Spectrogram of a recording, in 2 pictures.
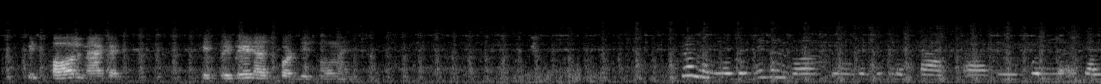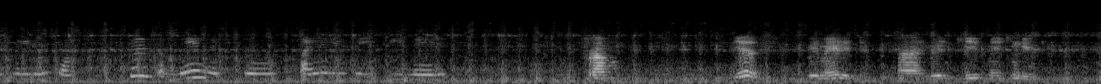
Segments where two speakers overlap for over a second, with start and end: none

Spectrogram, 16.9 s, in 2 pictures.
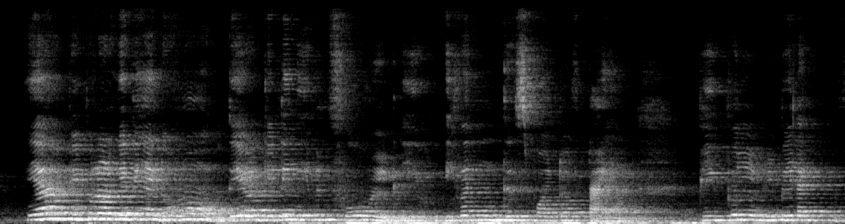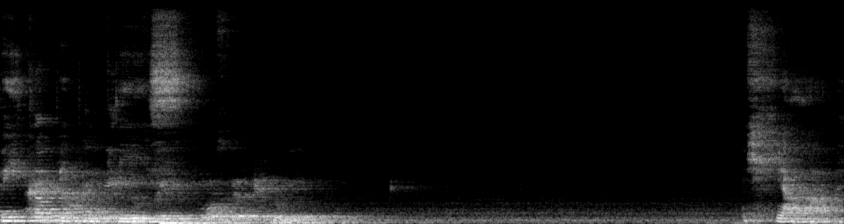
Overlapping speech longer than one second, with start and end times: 8.7-10.3

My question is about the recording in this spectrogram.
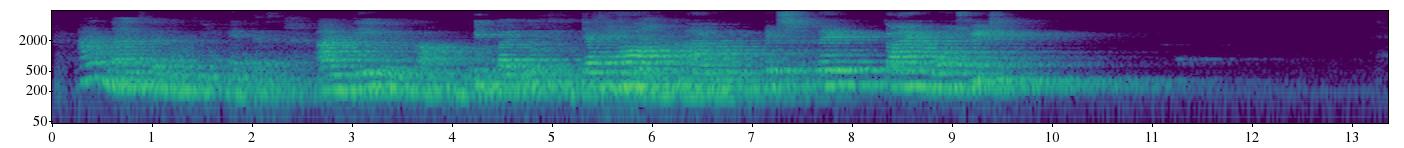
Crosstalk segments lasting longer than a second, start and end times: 5.5-6.8

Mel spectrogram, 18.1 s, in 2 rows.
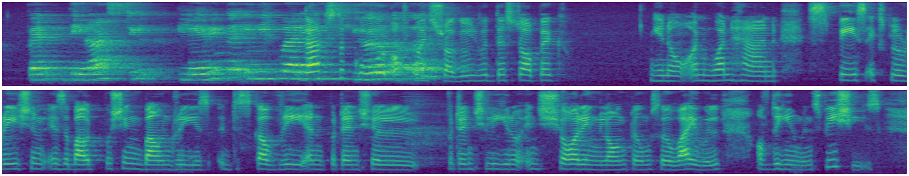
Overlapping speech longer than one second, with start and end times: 2.9-4.4

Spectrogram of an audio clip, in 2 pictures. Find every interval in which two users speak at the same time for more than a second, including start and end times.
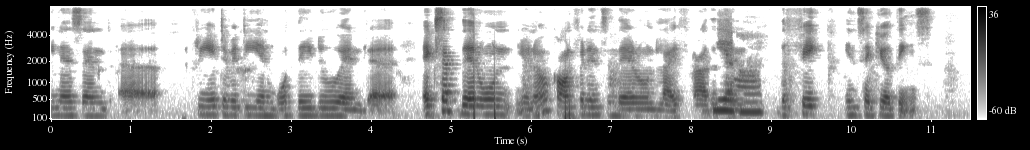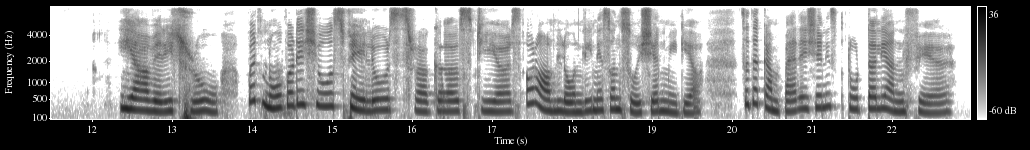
none

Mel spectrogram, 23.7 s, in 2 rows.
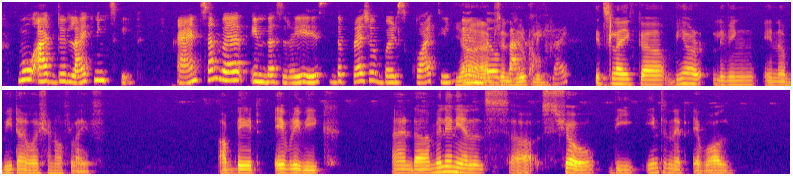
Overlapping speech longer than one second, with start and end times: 6.8-8.2

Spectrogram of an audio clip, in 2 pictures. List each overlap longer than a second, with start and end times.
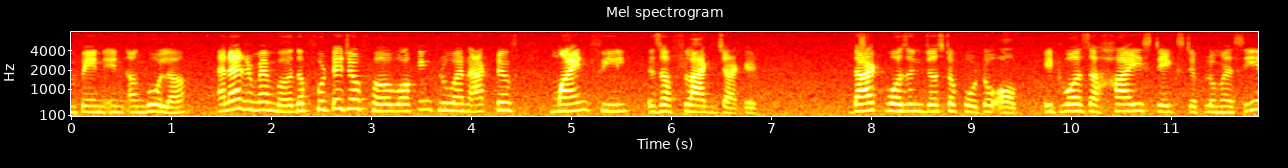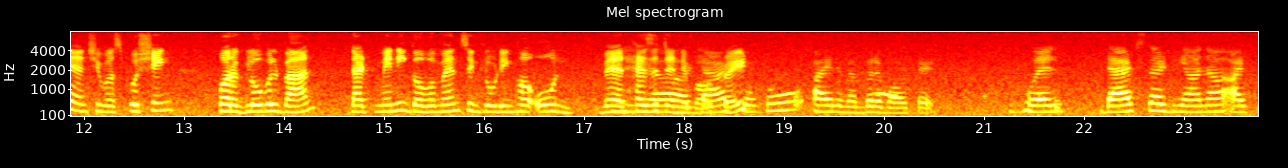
17.3-18.6

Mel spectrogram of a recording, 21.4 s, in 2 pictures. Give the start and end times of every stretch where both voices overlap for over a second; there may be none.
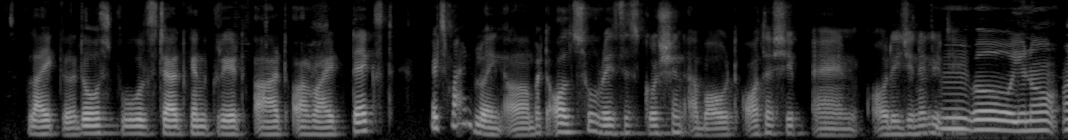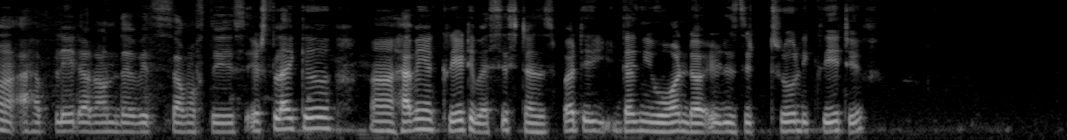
none

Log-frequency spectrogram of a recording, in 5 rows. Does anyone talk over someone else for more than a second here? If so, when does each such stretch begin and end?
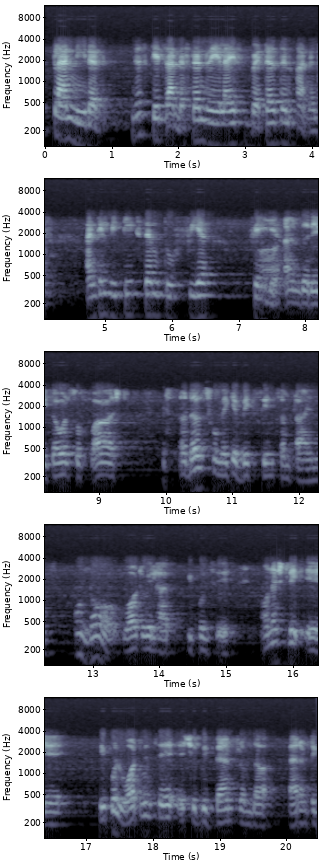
none

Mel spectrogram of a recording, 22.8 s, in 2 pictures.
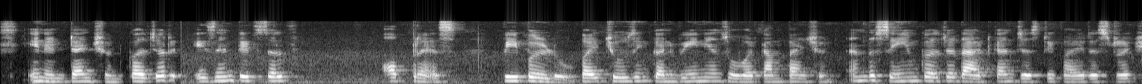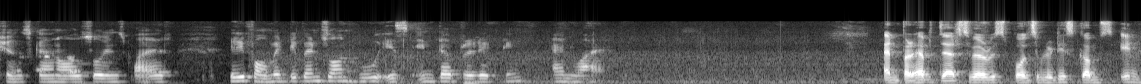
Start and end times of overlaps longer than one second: none

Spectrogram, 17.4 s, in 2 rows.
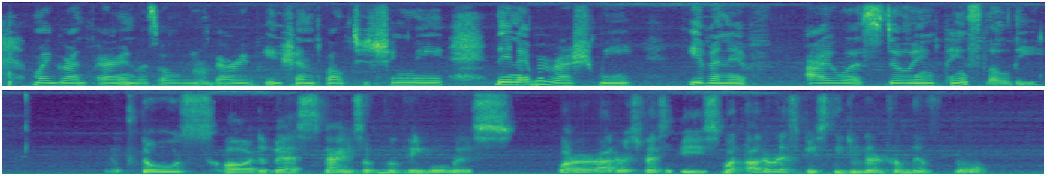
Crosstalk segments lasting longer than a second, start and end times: none

